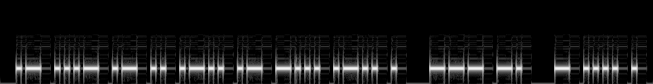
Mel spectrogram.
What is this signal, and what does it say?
Morse code, heard as a keyed tone, about 25 wpm, 750 Hz. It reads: AVAILABLE ON THE
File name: Archive / 25 WPM / 25WPM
